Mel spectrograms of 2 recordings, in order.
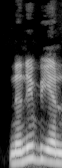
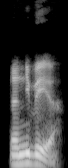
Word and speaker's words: Namibia: he's originally from the country of zanibia yeah i don't think you're saying it right you want to take a crack at that person well namibia yeah maybe is the guy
